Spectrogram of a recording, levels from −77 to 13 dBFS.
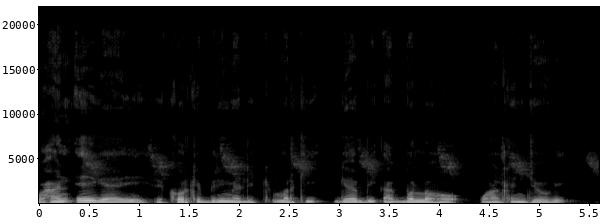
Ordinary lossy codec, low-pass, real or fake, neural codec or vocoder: none; 19.8 kHz; fake; vocoder, 48 kHz, 128 mel bands, Vocos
